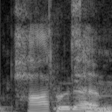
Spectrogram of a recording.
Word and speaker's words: Potam: never call myself, so I don't know how to pronounce it. So Potam is right. Hippopotamus. Oh, Potam. Potam.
